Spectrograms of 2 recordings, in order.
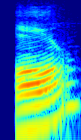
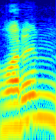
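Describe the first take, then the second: First: The word is said as one syllable. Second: An extra vowel splits the word into two syllables. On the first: The speaker calls it right. "হরেন না, হর্ন" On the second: The speaker calls it wrong. "বাঙালিরা অনেকে উচ্চারণ করে বলে হরেন"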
